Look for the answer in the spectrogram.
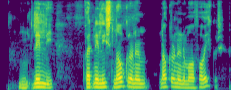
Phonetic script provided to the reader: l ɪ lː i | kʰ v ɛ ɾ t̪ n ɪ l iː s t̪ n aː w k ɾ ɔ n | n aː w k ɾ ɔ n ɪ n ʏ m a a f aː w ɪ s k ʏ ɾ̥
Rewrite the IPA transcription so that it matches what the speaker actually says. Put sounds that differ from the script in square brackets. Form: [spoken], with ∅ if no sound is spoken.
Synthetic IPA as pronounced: l ɪ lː i | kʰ v ɛ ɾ t̪ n ɪ l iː s t̪ n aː w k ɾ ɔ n | n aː w k ɾ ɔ n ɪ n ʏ m a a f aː w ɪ [h] k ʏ ɾ̥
